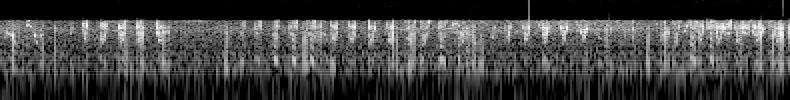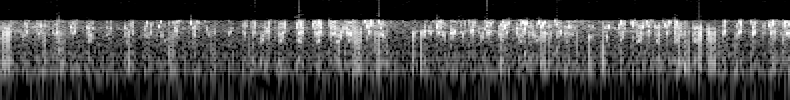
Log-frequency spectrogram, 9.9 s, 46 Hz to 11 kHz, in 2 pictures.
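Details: Estonian black storks during a feeding, 8 June 2012: continuous rattling, pulsed chatter with ragged rising and falling waves of loudness and a brief lull near the end.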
